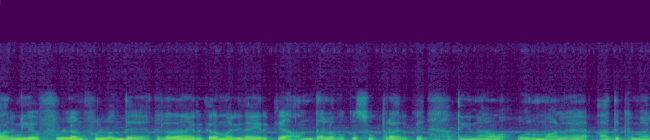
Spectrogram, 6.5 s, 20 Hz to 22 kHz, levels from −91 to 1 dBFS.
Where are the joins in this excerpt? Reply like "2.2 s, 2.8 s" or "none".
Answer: 1.6 s, 4.5 s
